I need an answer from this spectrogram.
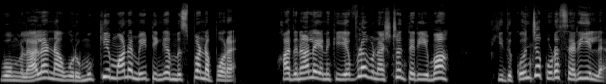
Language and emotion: Tamil, angry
